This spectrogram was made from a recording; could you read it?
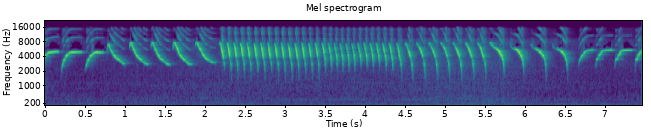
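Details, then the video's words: Canary singing to train young canaries: looping whistled notes repeated about every half second, then a fast, even rolling trill, then sweeping whistles again, sung loudly and continuously. "Canary Training Singing"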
